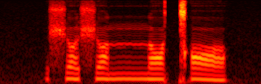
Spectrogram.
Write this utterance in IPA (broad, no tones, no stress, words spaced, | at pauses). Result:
ʃɒʃɒnːɒ ǀɒ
